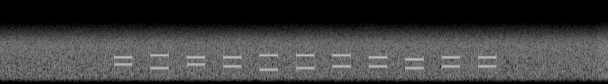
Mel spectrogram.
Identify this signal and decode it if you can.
DTMF, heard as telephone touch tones, dialled by machine, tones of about 180 ms, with radio hiss and a squelch burst at the end. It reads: 06083698488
